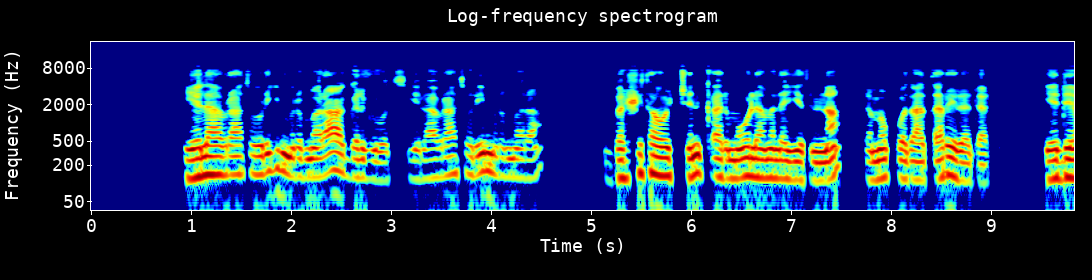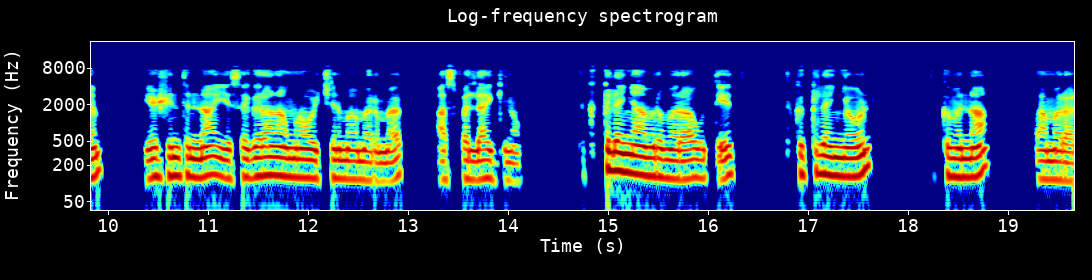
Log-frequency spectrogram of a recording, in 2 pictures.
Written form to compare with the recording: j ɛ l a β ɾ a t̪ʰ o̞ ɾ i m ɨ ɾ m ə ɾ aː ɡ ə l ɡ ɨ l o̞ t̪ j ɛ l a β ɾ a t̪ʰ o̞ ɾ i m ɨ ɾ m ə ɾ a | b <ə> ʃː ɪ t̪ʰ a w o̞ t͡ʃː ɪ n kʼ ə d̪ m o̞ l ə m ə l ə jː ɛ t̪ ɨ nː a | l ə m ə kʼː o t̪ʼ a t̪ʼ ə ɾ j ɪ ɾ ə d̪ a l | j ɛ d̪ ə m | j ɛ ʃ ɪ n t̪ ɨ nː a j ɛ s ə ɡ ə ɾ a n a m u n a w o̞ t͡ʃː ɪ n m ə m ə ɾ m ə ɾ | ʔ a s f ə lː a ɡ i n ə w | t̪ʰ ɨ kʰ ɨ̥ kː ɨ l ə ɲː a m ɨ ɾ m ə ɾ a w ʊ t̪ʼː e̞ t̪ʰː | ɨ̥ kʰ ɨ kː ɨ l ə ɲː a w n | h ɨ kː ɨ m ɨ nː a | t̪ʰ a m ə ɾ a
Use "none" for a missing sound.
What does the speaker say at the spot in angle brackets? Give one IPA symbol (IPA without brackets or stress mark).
ə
